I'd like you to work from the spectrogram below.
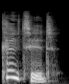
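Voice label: "coated", British English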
